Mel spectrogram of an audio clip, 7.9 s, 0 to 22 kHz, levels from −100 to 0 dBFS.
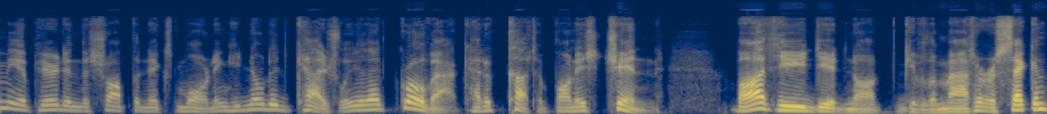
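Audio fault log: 0.26–6.42 s, automatic gain rising: the level climbs steadily by about 20 dB as the gain control, judging the input too quiet, keeps raising its gain; the background swells along with the speech, which separates it from a speaker simply moving closer.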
